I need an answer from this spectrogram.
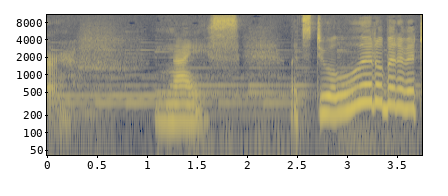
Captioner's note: exhales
